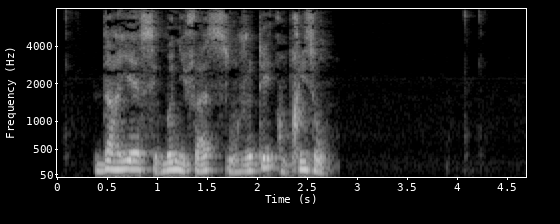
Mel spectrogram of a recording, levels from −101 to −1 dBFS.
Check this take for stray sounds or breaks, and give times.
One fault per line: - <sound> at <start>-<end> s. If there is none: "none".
none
